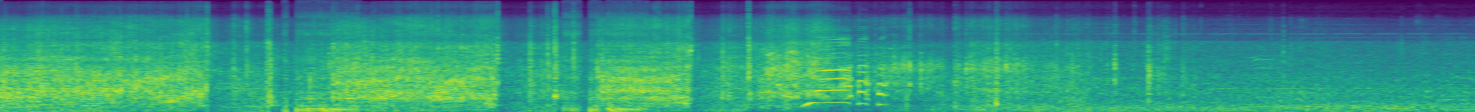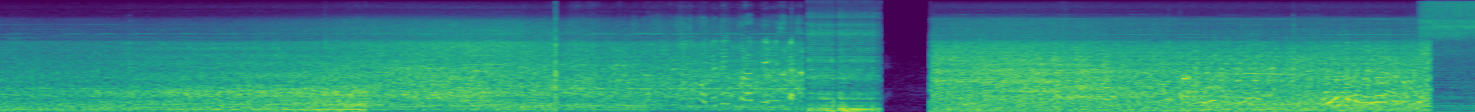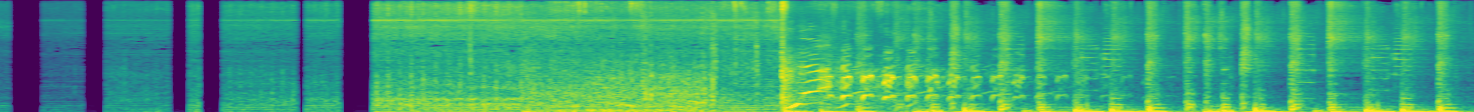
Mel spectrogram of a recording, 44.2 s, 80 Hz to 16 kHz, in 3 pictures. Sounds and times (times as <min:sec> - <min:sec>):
Speech: 0:20.8 - 0:22.8, 0:25.1 - 0:29.0.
